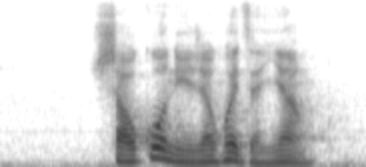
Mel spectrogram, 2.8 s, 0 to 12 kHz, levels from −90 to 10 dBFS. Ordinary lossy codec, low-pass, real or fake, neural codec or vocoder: Opus, 32 kbps; 10.8 kHz; real; none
